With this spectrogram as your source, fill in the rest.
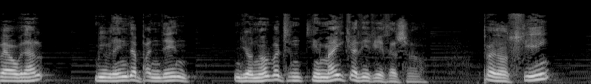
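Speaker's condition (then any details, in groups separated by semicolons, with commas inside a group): Down syndrome; congenital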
